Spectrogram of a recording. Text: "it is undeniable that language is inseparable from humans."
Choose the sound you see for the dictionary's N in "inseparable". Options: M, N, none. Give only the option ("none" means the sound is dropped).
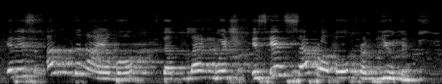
N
